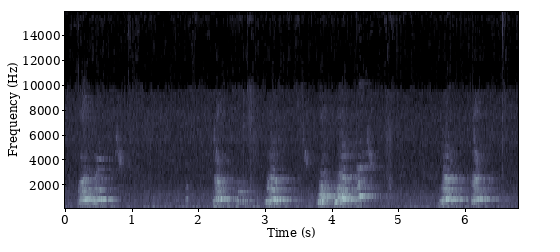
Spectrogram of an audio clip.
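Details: Poodle puppy trying to get out of a box, yapping in high, sharp barks, singly and in quick pairs, about six barks over seven seconds with quiet pauses between.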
